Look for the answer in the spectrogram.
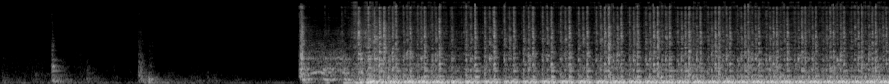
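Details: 1971 GMC truck V8, hot, restarted after installing block hugger headers: a couple of short cranks, then a loud, lumpy, uneven idle. The owner says the idle needs work and the headers sound better. Rough idle, cause suspected, not confirmed.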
